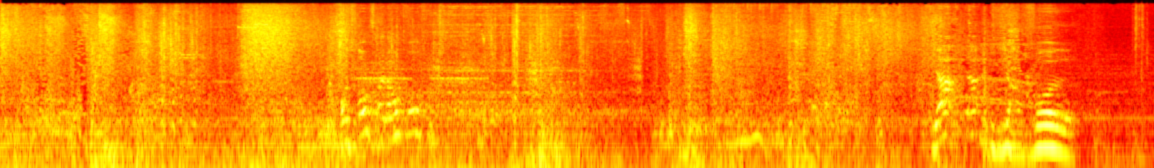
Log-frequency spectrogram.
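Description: Fantasy game battle effects clash and crackle with spells and hits.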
